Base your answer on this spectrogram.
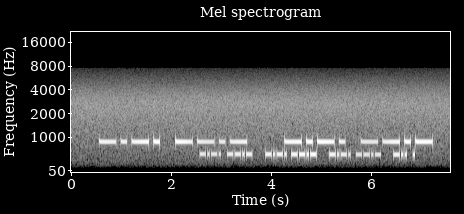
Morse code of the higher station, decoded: CQ CQ

